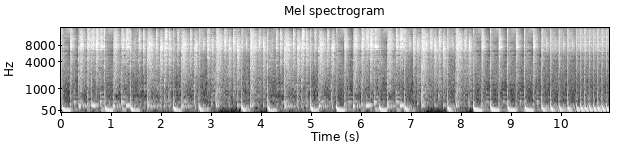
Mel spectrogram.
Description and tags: Yewbic Loop 175 BPM 8 BARS
bpm, kick, glitch, house, snare, dubstep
